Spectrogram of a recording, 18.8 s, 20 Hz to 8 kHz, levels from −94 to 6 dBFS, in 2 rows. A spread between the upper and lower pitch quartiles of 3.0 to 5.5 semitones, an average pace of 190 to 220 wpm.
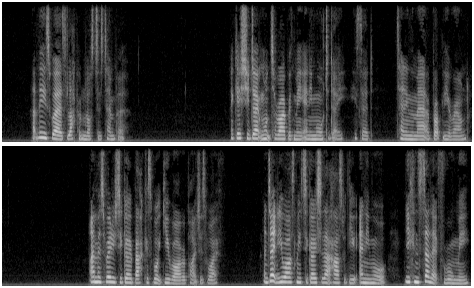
Yes: average, 3.8 semitones; average, 195 wpm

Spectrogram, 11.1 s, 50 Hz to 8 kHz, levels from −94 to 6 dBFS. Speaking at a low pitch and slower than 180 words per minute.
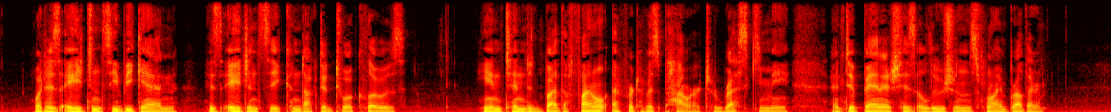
Yes: very low, 90 Hz; average, 160 wpm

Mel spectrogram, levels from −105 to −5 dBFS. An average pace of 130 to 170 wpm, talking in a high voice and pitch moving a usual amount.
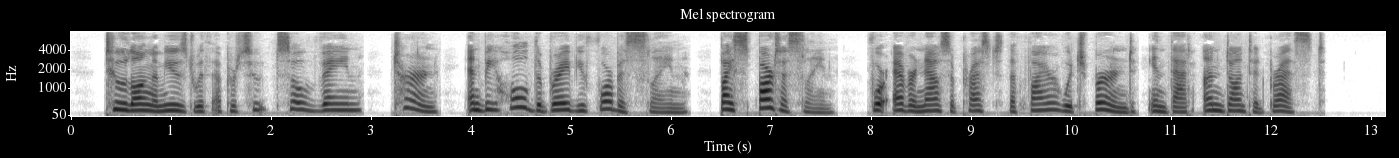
Yes: slow, 135 wpm; high, 205 Hz; average, 4.6 semitones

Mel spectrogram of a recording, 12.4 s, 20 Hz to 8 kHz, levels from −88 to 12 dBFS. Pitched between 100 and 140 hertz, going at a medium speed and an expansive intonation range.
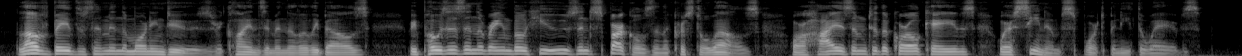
Yes: low, 135 Hz; average, 185 wpm; wide, 6.1 semitones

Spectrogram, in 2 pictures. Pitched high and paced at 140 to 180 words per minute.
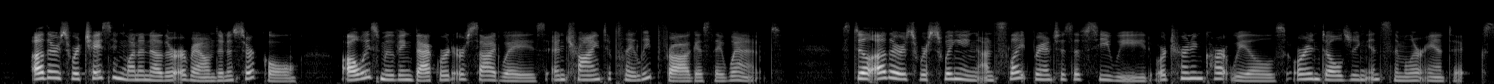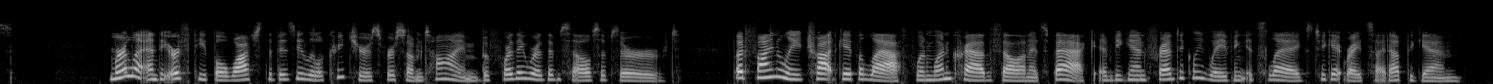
Yes: high, 215 Hz; average, 165 wpm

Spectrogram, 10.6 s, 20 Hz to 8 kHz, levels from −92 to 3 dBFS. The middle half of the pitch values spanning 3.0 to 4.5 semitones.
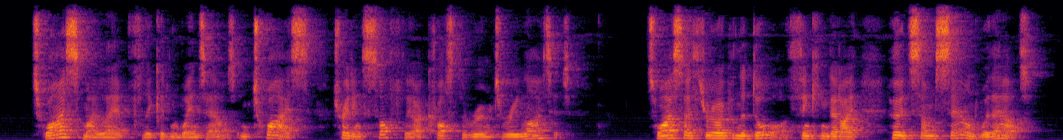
No: average, 5.0 semitones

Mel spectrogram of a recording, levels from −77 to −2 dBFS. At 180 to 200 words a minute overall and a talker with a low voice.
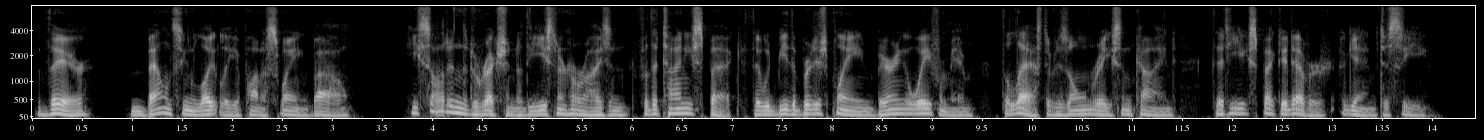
Yes: average, 185 wpm; low, 100 Hz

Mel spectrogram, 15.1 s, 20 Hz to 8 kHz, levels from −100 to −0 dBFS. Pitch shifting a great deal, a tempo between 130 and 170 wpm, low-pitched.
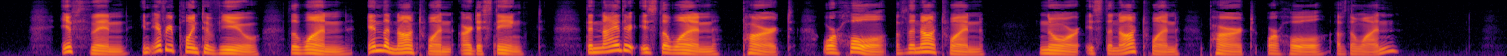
Yes: wide, 7.5 semitones; average, 160 wpm; low, 125 Hz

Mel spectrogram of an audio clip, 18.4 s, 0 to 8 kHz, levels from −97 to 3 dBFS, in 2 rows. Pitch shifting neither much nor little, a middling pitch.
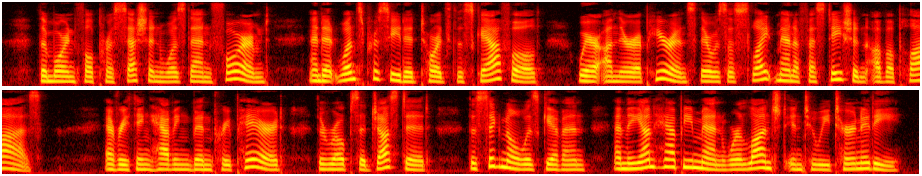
Yes: average, 3.4 semitones; medium, 180 Hz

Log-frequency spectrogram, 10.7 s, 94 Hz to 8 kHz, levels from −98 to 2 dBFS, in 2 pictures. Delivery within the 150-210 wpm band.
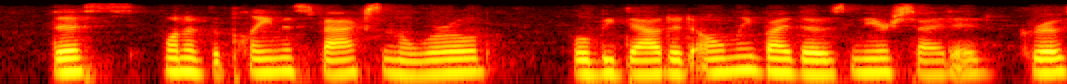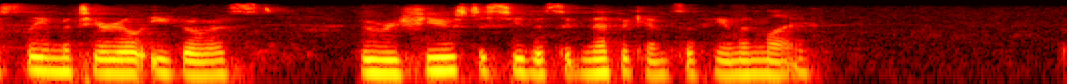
Yes: average, 165 wpm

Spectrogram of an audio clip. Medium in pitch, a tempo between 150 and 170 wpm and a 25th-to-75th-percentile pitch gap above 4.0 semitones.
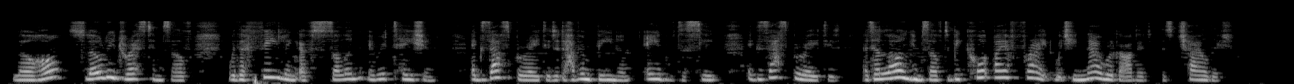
No: high, 220 Hz; average, 155 wpm; average, 4.7 semitones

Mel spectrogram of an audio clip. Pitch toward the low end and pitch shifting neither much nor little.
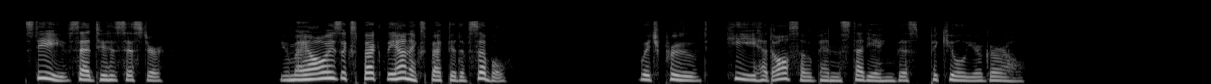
No: high, 200 Hz; average, 4.5 semitones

